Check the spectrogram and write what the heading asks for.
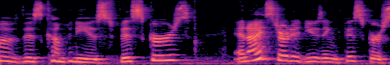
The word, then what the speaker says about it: Fiskars: I have literally called it Friskars. Forever, and so now I know it's Fiskars, and I don't know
